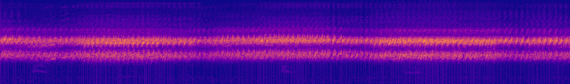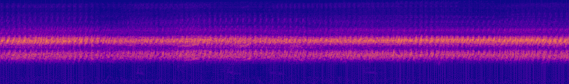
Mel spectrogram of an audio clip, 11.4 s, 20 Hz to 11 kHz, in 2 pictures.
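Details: Gray tree frog calls from Northwest Wisconsin in early June 2022, taken with matched ORTF condenser microphones. A thick, unbroken trilling chorus of numerous frogs with rapid pulsing and small shifts in loudness, another frog species faintly mixed in.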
